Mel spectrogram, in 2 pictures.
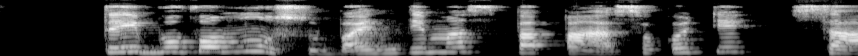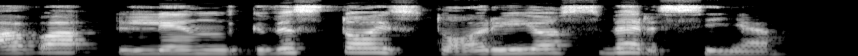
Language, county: Lithuanian, Klaipėda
